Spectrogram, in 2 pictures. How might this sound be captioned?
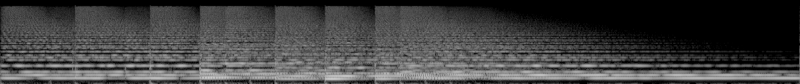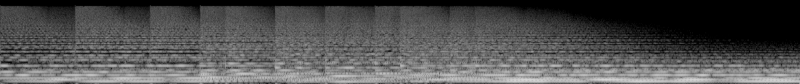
Aetera loop
short electro pads, 120 BPM, A major
pads, BPM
